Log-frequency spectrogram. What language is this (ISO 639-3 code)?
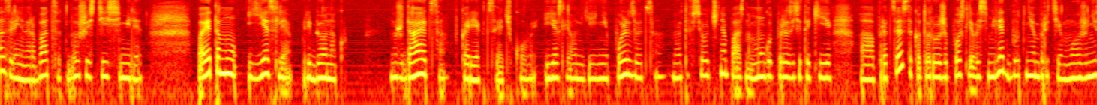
rus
